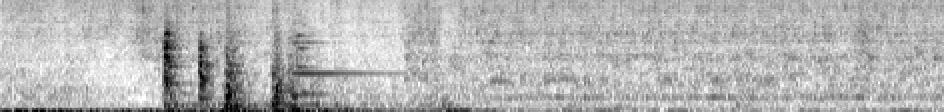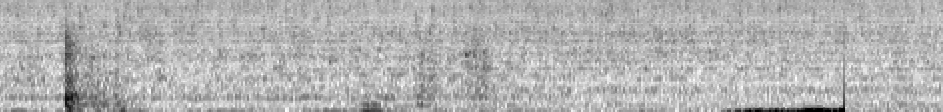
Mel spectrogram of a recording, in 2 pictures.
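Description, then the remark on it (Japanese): Water runs steadily from a tap while dishes are washed, with a few clinks and clatters of tableware near the start and end; fairly quiet, no talking. “食器洗ったらすぐ出るから準備してね。”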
